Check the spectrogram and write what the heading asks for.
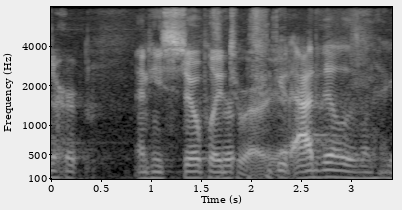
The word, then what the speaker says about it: Terraria: Terraria no it's terrar I can 100 % confirm it's Terraria it's Tera the Greek Terra not ter terar terar okay Terraria Terra never mind not ter teria Terraria that's how we pronounce it what have we been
